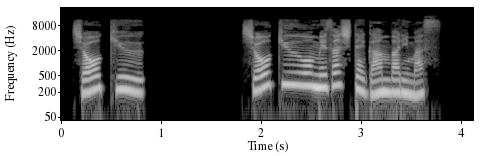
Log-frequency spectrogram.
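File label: Japanese word, essential Japanese phrases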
